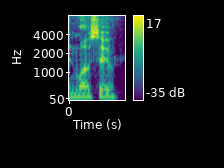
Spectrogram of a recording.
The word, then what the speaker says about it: Nwosu: I'm gonna butcher the name. Can you say it again? Yeah, Nwosu. Uchenna Nwosu.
